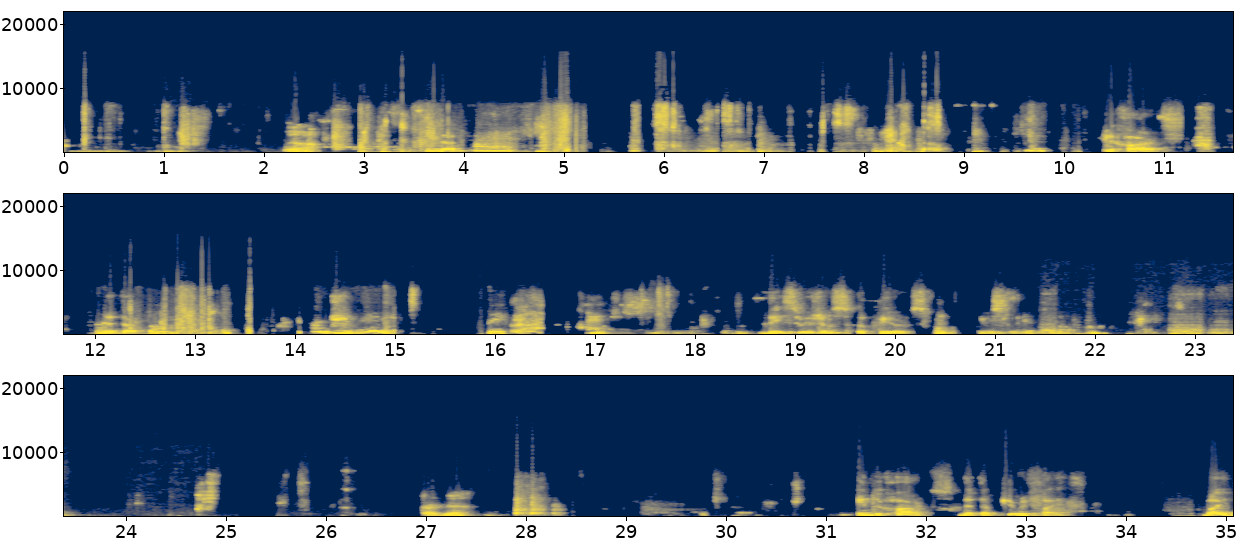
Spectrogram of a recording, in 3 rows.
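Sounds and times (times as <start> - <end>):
faint scattered noises: 0.0 - 35.0.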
